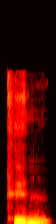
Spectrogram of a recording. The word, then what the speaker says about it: 든: So, 모, 든. This is the U sound, but there's a D in the beginning and an N in the end. 든, 개, 궁.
